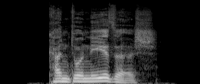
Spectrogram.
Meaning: Cantonese language
- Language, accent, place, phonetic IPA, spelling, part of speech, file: German, Germany, Berlin, [ˌkantoˈneːzɪʃ], Kantonesisch, proper noun, De-Kantonesisch.ogg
